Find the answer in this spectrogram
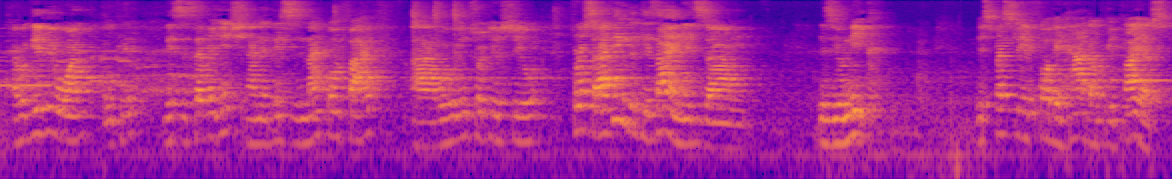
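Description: A man speaks at a moderate pace, leaving long, frequent pauses. Strong room echo and light background noise fill the recording. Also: ordinary pitch variation. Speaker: presenter. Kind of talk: product demonstration. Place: studio.

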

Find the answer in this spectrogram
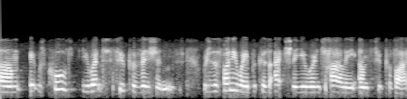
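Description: At a fairly quick pace, a woman speaks at a medium pitch. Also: ordinary pitch variation.

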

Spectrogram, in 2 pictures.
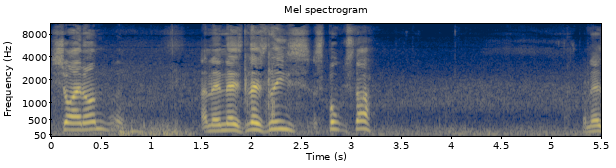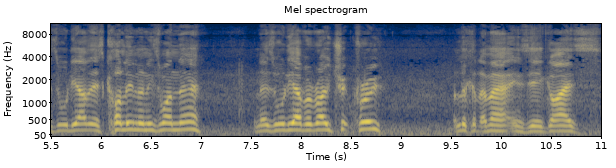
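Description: Raising and projecting his voice, a man talks at a fairly quick pace with ordinary pitch variation and a dry sound with no echo. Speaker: motorbike road trip vlogger. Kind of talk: casual vlog chat. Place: street. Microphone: phone near.

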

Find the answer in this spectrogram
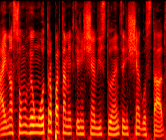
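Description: A man with fairly high pitch and ordinary pitch variation speaks over a quiet background. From São Paulo, Brazil. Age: 30s. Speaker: marketplace entrepreneur; podcast guest. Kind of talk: casual interview storytelling. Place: studio. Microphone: studio mic.

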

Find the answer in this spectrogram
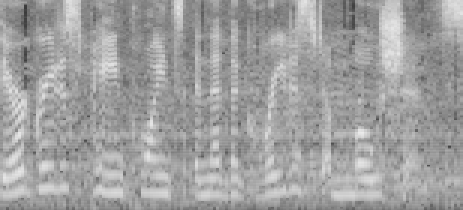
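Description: A woman speaks in a high voice with ordinary pitch variation, the sound dry with no echo and noticeable background noise. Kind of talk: interview answer. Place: hall. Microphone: handheld.

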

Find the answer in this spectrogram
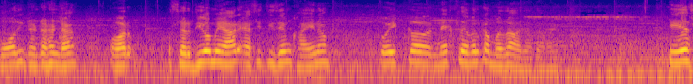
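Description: A man's high-pitched voice at a moderate pace, with ordinary pitch variation and light background noise. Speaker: food vlogger. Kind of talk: casual vlog chat. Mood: cheerful, enthusiastic. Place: street. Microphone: lapel.

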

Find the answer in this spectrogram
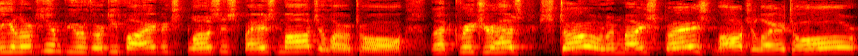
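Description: A man puts on a character voice pitched extremely high, going at a fairly slow pace with hardly any pauses. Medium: voice reel. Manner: polite, prim, calmly indignant.

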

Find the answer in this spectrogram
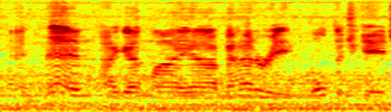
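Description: Loud background noise accompanies a man's speech. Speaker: vehicle owner vlogger. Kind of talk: casual vlog chat. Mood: relaxed, upbeat. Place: car. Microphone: phone near.

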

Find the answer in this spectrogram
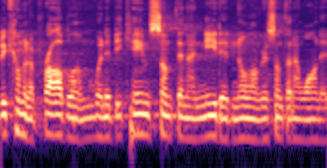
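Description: Here a man talks at a fairly quick pace with a fairly low pitch. He has a normal speaking voice and fairly even intonation. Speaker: recovered addict. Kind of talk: testimony. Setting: church.

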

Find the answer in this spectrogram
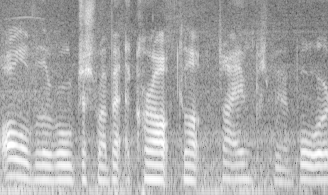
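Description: A woman with a Scottish accent talks at a fairly quick pace in a fairly low pitch. Noticeable background noise runs under her voice. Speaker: gaming YouTuber. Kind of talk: casual gameplay commentary.

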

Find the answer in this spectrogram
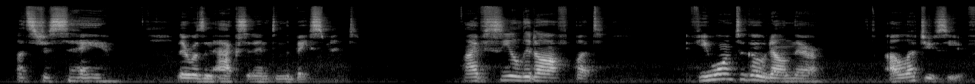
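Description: A put-on character voice, rumbling at a middle pitch, moves at a moderate pace with long, frequent pauses. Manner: grim, guarded, ominous.

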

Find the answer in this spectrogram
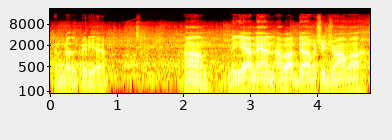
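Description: Faint music plays behind a man speaking at a fairly quick pace. His pitch is fairly low with ordinary variation. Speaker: vlogger. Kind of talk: casual vlog chat. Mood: fed up, annoyed. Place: home room. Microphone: phone near.

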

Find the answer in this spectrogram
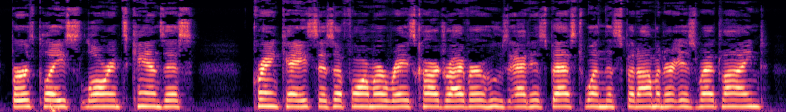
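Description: Using a put-on character voice, a woman speaks at medium pitch with monotone, flat intonation. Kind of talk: reading out a database entry.

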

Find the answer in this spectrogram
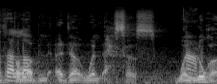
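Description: A man talking at a fairly quick pace with very wide pitch swings, music playing in the background. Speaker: voice-over artist and trainer. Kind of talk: TV morning show interview answer. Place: studio. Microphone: lapel.

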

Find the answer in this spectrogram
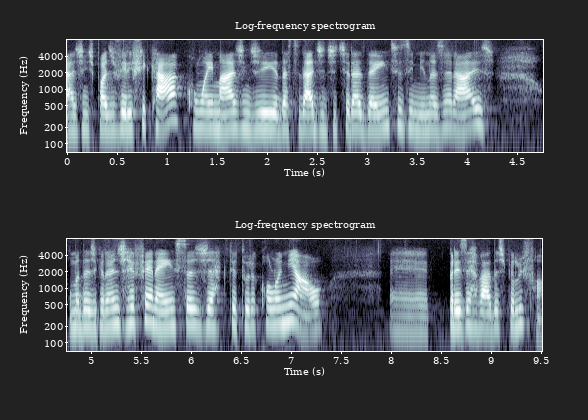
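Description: Speech comes at a moderate pace with fairly even intonation. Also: woman. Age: 40s. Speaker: museologist and historian teaching a workshop; presenter. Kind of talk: scripted video lecture.

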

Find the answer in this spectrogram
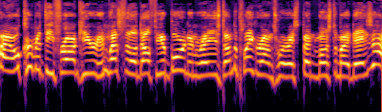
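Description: In a put-on character voice, a man speaks at an extremely high pitch and a very fast pace. Light background noise sits behind him. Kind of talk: comic impression. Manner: chipper, friendly.

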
